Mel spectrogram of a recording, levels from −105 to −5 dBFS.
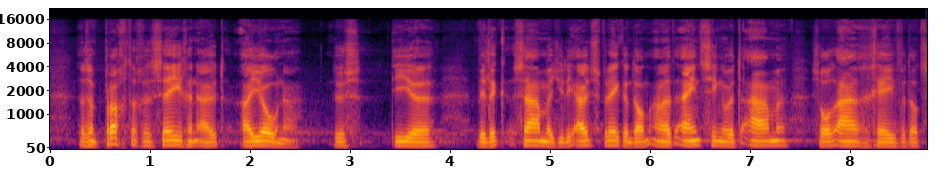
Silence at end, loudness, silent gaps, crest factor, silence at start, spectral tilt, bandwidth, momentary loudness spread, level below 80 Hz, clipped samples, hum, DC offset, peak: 0 s; -27 LUFS; none; 20 dB; 0.05 s; -5 dB/octave; 16.5 kHz; 11 LU; -72 dBFS; under 0.1%; none; under 0.1%; -6 dBFS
